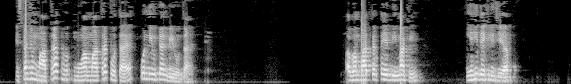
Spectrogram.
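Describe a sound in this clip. A man speaks calmly, explaining.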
